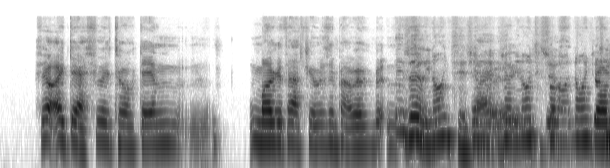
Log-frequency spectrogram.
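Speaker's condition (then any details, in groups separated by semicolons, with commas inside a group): Cerebral palsy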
